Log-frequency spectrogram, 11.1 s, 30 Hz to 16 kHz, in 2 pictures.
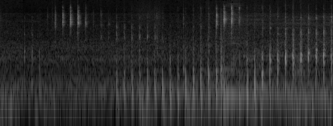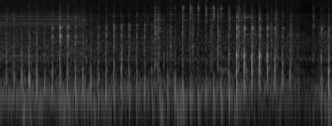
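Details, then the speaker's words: Tesla Model 3 speakers give a rapid crackling stutter of about four clicks a second on every station and with the turn signal. It started after shifting into reverse during a phone call: an infotainment audio glitch, fixed by rebooting the console. "I just had a phone call and while I was on the phone I put the car in reverse and then my audio went out and now it makes this like just noise basically this flickering noise"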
